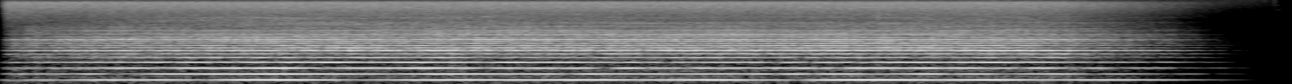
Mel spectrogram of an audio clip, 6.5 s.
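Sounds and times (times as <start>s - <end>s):
violas playing C sharp without vibrato: 0.0s - 6.2s.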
